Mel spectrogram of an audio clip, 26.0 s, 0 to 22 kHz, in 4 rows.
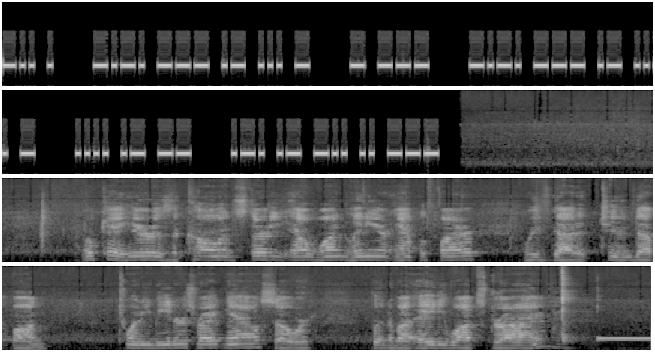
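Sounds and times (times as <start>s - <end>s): morse code tone: 0.9s - 10.9s, 25.5s - 26.0s.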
